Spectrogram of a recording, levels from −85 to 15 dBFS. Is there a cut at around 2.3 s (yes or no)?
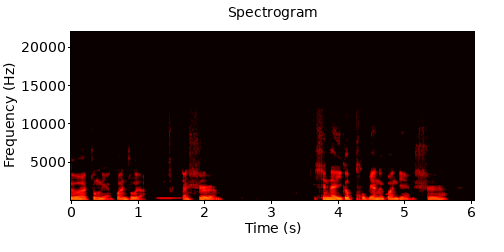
no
